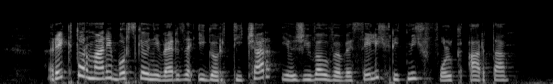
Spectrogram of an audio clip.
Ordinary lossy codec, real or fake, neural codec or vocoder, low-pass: none; fake; codec, 16 kHz, 16 kbps, FreqCodec, larger model; 7.2 kHz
